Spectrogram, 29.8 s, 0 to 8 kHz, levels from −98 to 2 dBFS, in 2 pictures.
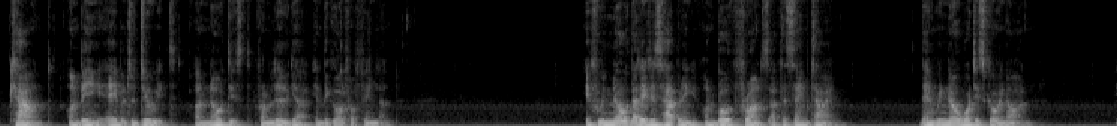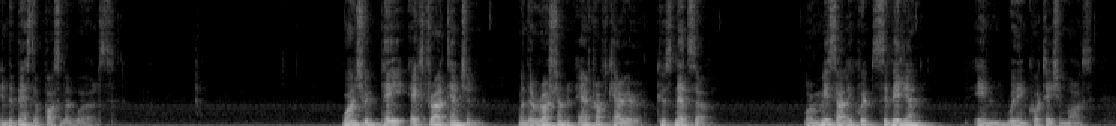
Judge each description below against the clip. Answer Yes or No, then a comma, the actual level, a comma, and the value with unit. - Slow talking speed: Yes, slow, 125 wpm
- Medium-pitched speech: No, low, 120 Hz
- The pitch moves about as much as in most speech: No, wide, 6.5 semitones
